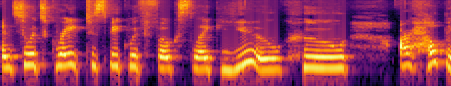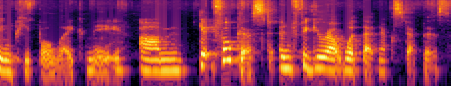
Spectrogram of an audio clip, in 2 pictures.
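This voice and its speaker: With a high pitch yet a dark, mellow tone, a woman speaks at a fairly slow pace with lively intonation and big swings in loudness, the sound dry and close with no echo. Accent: American. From Pittsburgh, Pennsylvania, US. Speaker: marketing executive. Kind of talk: interview.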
